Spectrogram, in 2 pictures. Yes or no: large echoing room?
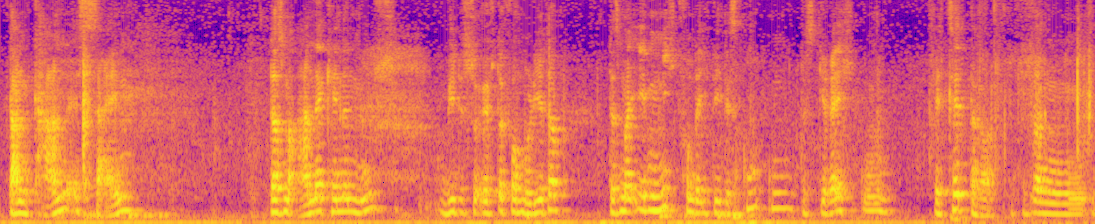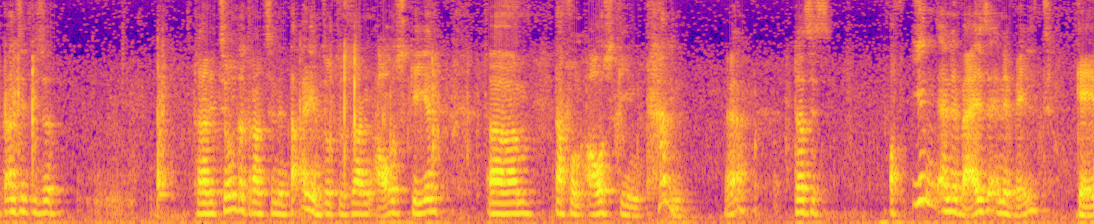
yes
